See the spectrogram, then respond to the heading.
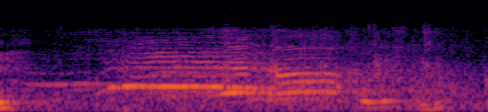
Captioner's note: applause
